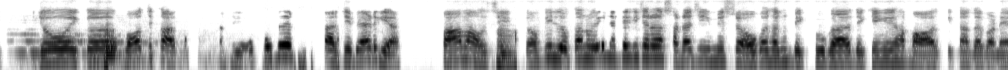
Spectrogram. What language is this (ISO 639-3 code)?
pan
